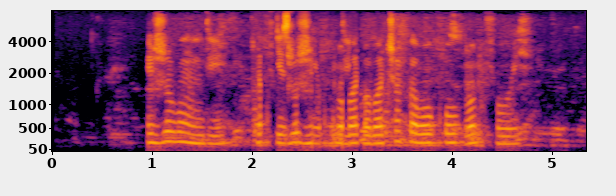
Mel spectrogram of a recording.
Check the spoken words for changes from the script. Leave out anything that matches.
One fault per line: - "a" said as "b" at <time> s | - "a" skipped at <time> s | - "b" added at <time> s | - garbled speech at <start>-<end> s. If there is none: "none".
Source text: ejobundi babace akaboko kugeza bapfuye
- garbled speech at 2.0-3.1 s
- "kugeza" skipped at 4.0 s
